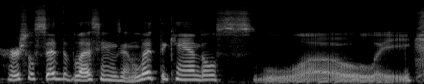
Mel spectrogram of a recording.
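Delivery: plain reading voice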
